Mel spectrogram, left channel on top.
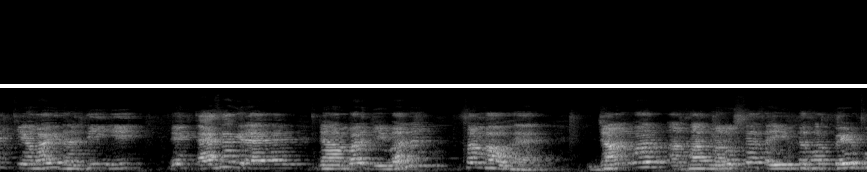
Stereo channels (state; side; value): silent; left; digital silence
